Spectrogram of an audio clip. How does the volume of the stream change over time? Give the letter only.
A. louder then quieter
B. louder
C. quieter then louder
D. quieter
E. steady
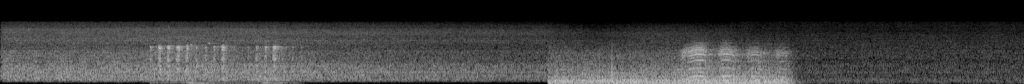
D.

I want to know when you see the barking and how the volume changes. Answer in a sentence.
The barking can't be heard in this clip.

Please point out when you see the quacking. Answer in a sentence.
The quacking can be heard from 1.5 to 3.0 s and from 5.5 to 8.0 s.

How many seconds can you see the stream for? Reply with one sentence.
You can hear the stream for 10 seconds altogether.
